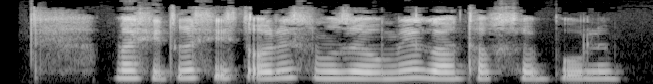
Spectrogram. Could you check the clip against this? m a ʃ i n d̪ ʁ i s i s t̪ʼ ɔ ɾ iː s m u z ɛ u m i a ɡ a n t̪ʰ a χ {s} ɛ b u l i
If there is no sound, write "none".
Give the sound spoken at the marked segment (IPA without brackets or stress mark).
s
